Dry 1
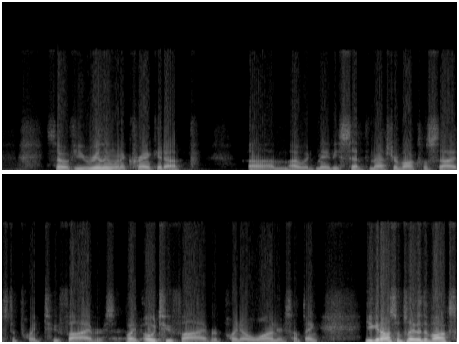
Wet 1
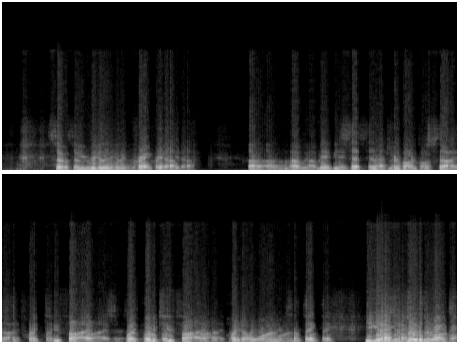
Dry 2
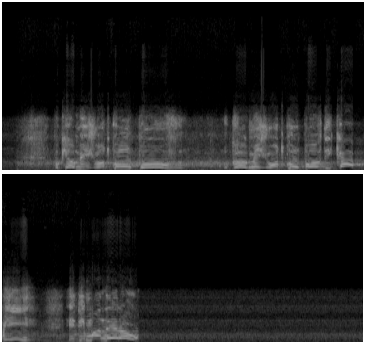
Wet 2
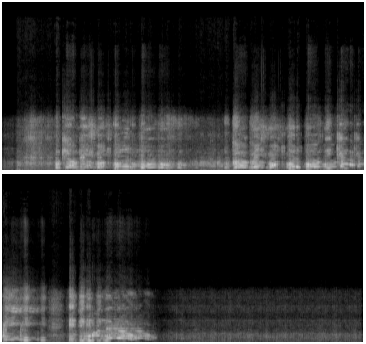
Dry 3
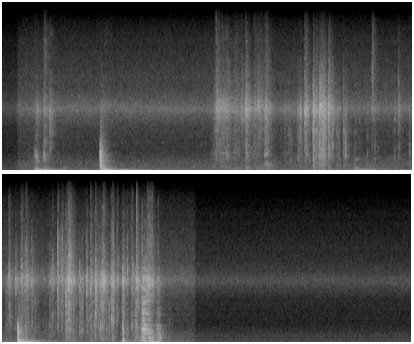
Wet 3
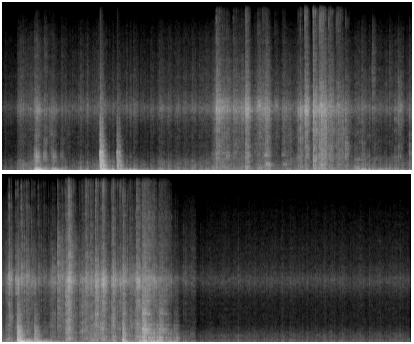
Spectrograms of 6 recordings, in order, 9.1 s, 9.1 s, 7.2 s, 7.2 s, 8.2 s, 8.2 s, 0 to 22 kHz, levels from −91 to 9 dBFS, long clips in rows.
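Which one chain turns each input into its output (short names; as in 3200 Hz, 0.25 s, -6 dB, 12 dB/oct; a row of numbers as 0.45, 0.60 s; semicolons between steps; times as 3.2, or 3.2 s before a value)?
tilt shelf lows +5 dB, about 1500 Hz; soft clip -19 dBFS; chorus voices 4, 0.27 Hz, delay 20 ms, depth 2.3 ms; transient shaper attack +10 dB, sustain -10 dB; on a send: echo 0.17 s -10 dB; on the sum: match loudness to -24 LUFS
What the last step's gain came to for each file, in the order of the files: +7.0, +11.5, +3.5 dB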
